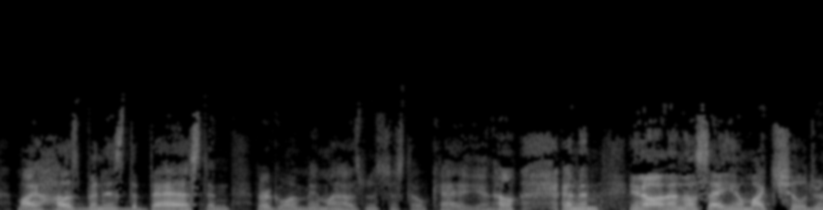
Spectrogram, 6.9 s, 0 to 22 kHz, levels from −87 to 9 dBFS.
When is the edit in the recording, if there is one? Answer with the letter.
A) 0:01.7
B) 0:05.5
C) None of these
C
